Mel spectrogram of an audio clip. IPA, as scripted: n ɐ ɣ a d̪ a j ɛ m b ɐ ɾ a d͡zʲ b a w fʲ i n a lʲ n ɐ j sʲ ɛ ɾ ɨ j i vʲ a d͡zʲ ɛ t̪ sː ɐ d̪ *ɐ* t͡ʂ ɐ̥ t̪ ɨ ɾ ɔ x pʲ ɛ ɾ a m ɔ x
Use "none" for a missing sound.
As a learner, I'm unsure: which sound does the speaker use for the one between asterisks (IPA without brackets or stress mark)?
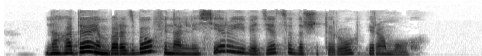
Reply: ɐ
